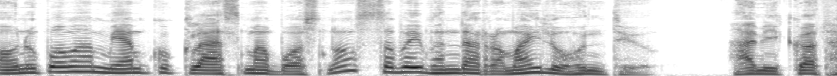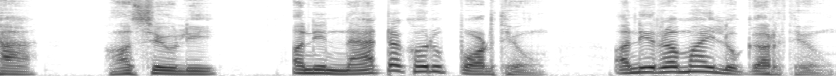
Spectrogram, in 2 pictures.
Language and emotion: Nepali, happy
